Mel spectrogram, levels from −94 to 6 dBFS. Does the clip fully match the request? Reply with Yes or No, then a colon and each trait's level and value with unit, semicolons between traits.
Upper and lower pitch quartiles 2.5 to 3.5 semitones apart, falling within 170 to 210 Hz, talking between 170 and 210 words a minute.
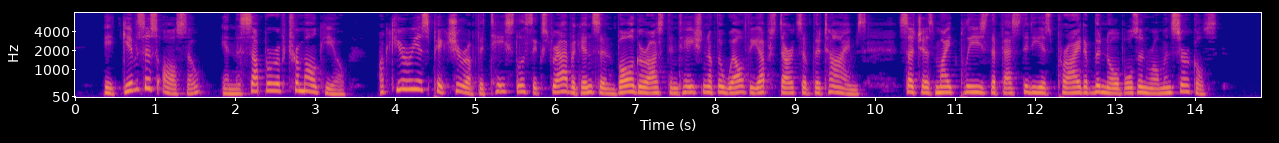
No: average, 3.1 semitones; high, 190 Hz; average, 160 wpm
